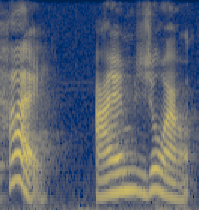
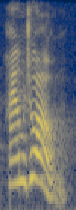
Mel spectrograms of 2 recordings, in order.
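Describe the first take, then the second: First: It is said slowly and clearly. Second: It is said fast and hurried. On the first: The speaker calls it right. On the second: The speaker calls it wrong.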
